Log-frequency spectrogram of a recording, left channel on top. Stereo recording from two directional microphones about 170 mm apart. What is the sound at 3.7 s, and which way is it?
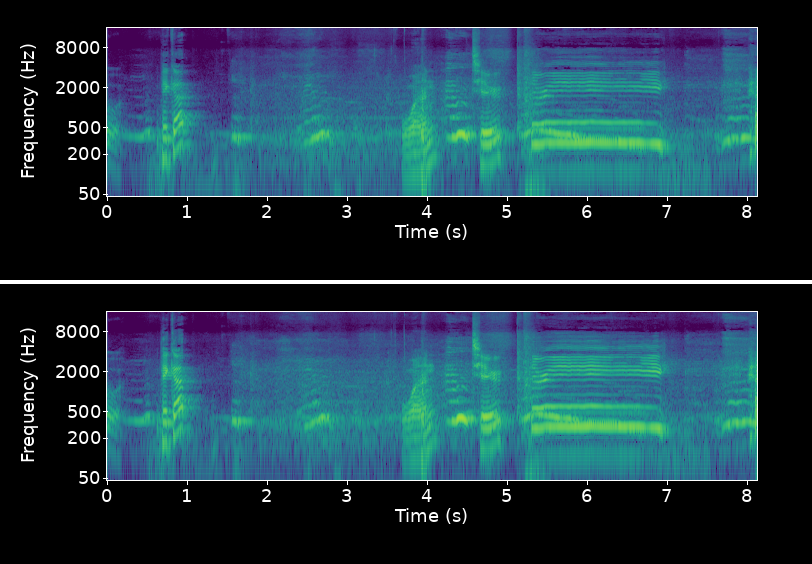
Speech, 30° left (ahead or behind).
